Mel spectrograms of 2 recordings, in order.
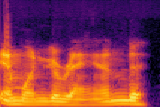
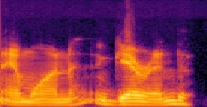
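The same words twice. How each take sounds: First: Garand said guh-RAND, stress at the end; second-syllable Garand. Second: Garand said GAIR-und, stress up front; first-syllable Garand. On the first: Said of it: "also known as". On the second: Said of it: "also known as the M one Garand". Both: Shown as a demonstration.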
